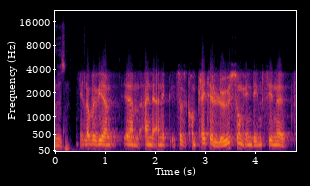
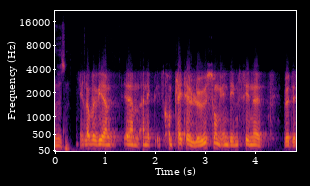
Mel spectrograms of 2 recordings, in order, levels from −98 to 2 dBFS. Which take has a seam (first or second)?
second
